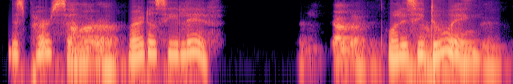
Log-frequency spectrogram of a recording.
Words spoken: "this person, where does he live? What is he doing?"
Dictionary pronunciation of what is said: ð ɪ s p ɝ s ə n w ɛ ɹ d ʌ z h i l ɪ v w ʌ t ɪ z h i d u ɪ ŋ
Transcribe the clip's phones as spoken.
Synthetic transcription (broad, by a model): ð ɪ s p ɝ s ə n w ɛ ɹ d ʌ z h i l ɪ v w ʌ t ɪ z h i d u ɪ ŋ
